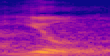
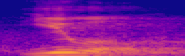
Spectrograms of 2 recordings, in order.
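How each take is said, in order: First: The name is said with one syllable. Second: The name is said with two syllables. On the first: "speed it up a little bit. So it sounds like it's just one syllable" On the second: "one had two syllables"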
